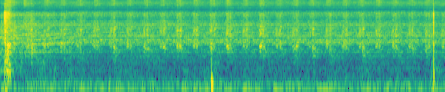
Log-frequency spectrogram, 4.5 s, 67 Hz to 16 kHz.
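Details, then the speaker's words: 1982 Sony SLO-420 industrial Betamax VCR on 1/5 slow-motion playback: faint, quiet mechanical whirr with soft regular ticks as the tape creeps along; transport running normally. "you can also do one fifth which is a slow motion you can hear it slowly slowly moving along there"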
